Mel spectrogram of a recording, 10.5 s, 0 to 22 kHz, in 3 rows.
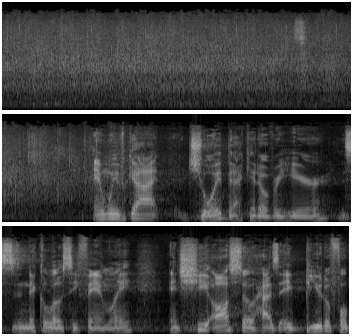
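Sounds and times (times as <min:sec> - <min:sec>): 
crowd applause of many hands clapping: 0:00.0 - 0:04.9
speech: 0:04.4 - 0:10.4.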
